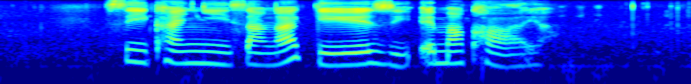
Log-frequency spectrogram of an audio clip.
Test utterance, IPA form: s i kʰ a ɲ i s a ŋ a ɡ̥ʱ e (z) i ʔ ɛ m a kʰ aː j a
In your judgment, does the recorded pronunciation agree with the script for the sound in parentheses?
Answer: yes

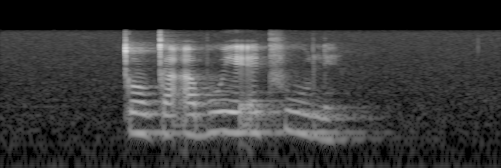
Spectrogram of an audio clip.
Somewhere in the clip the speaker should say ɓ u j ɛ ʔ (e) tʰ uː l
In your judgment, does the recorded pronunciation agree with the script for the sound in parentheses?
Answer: yes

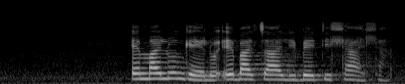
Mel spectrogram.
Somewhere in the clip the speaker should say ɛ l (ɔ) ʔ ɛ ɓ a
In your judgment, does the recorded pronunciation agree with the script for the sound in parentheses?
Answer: yes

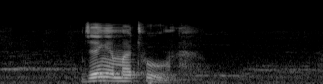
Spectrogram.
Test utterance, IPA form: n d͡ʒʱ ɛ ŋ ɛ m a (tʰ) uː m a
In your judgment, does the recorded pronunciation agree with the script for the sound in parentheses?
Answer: yes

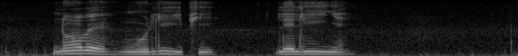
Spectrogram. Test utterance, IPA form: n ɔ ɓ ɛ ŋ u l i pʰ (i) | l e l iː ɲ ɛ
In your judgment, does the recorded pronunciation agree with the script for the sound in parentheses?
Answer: yes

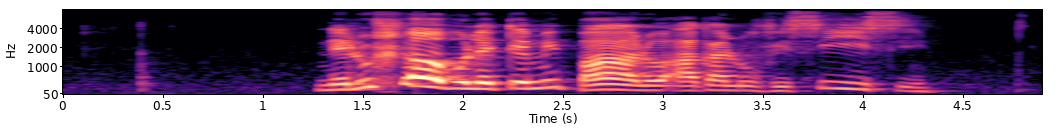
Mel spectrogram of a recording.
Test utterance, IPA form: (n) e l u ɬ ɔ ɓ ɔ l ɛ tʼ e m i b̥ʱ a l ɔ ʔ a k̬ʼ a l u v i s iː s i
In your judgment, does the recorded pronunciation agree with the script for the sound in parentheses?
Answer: yes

